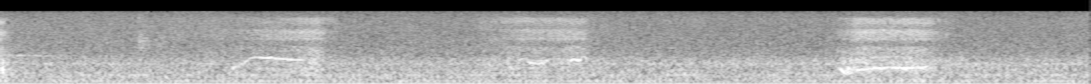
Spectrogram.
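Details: Sleeping French Bulldog pup named Sage snoring indoors: three breathy, airy snores with soft whistling tones, spaced about one and a half seconds apart over a steady low hum.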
